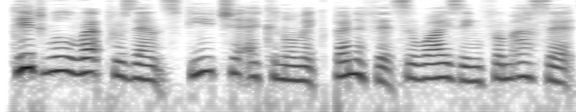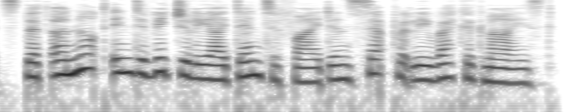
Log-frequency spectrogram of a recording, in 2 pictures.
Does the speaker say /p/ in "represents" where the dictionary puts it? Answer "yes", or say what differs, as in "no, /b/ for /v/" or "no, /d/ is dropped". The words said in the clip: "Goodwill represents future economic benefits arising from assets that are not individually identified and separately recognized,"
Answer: yes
